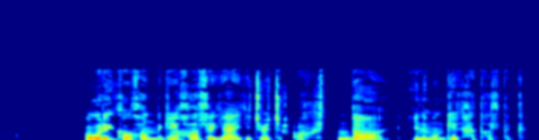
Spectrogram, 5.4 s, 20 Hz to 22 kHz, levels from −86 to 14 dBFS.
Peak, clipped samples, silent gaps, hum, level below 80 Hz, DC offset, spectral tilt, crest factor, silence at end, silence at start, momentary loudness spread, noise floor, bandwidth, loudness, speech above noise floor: -4 dBFS; under 0.1%; none; none; -76 dBFS; under 0.1%; -4.5 dB/octave; 20 dB; 0.2 s; 0.85 s; 20 LU; under -90 dBFS; 11.5 kHz; -23 LUFS; over 67 dB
